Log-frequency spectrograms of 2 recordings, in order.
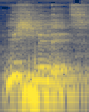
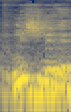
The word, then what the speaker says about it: Mishmeret: L'ordre, en hébreu, c'est Mishmemet. Je vais vous appeler tout ça, ne vous inquiétez pas. Mishmeret, pardon. Ça s'écrit M-I-S-H.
